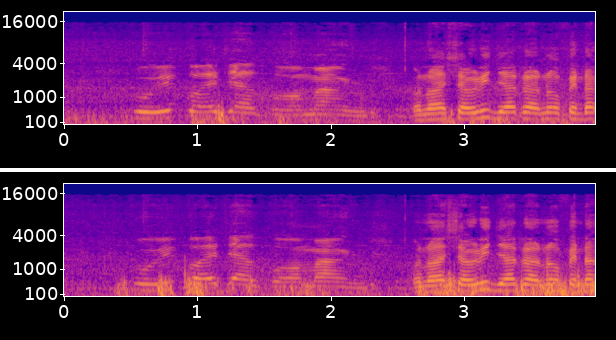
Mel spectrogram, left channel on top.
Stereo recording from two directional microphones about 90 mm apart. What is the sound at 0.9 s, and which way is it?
Speech, 50° right (ahead or behind).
